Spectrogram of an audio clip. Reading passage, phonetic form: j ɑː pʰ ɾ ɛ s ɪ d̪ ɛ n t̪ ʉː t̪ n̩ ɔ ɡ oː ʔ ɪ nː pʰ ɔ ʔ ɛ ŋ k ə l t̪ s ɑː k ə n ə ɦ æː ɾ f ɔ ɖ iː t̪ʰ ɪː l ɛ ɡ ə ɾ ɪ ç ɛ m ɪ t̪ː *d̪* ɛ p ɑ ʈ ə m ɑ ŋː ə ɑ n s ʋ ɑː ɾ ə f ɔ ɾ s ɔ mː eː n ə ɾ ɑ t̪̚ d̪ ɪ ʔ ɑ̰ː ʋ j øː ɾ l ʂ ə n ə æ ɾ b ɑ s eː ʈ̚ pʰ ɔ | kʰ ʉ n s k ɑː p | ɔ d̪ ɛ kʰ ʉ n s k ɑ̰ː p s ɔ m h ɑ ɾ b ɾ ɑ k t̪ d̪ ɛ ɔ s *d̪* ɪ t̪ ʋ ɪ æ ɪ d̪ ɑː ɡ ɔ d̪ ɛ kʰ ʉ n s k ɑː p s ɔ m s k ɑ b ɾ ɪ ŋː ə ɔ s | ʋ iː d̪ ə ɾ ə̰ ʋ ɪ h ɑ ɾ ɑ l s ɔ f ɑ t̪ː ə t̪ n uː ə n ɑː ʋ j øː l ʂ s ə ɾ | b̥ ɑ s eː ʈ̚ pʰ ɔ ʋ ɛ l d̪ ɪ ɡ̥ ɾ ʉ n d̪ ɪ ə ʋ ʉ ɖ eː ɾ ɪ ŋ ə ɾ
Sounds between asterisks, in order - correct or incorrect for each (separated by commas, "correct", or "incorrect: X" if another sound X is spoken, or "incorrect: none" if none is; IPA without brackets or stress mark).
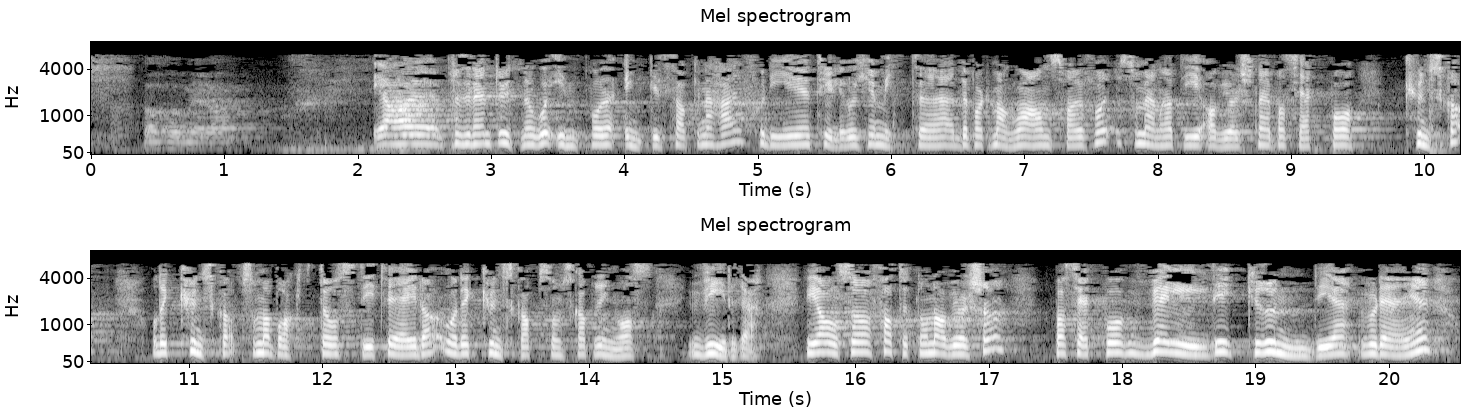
correct, correct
